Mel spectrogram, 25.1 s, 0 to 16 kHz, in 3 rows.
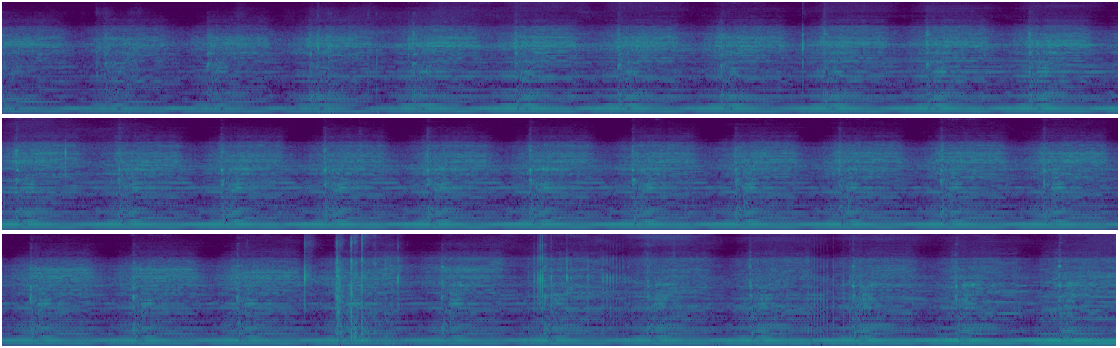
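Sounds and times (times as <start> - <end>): turntable electrical hum: 0.0 - 25.0.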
